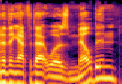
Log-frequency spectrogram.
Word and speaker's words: Melbourne: And then I think after that was Melbourne. I think we in the US pronounce it Melbourne, but I think it's Melbourne, if I'm not mistaken.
